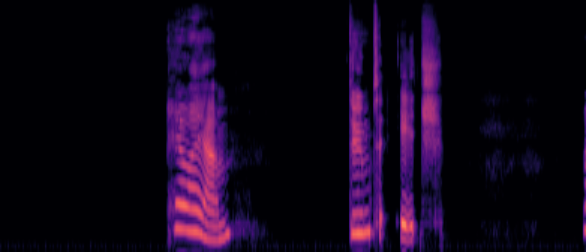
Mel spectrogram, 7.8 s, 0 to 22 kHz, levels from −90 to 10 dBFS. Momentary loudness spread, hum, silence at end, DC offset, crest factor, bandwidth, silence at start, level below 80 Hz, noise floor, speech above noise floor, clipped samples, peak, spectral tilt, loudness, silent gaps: 13 LU; none; 0 s; under 0.1%; 22 dB; over 20 kHz; 2.25 s; -90 dBFS; -84 dBFS; 57 dB; under 0.1%; -10 dBFS; -2 dB/octave; -27 LUFS; none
